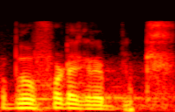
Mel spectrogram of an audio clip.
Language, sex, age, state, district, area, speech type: Tamil, male, 18-30, Tamil Nadu, Viluppuram, urban, spontaneous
